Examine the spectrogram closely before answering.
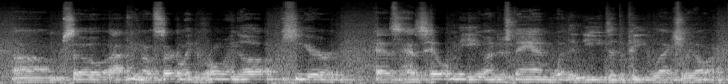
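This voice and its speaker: In a Southern US accent, a man speaks at a moderate pace and medium pitch with monotone, flat intonation and very even loudness. Noticeable background noise and audible room echo fill the recording. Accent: Southern country accent, noticeable. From US South, rural South Carolina (Calhoun County). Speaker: politician. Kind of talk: radio interview. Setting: radio station. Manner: casual, folksy.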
